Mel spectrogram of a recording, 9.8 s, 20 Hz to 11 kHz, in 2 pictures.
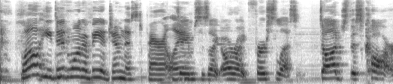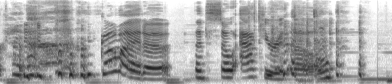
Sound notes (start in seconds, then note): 5.0 laugh; 5.0 giggle; 8.2 laugh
